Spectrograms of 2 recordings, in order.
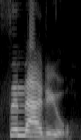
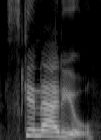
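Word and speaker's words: scenario: क्या कहते हैं इसे, सिनेरियो। सिनेरियो, ना कि स्किनेरियो, बिल्कुल नहीं। यहाँ पर भी हमारा सी लेटर साइलेंट होता है।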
